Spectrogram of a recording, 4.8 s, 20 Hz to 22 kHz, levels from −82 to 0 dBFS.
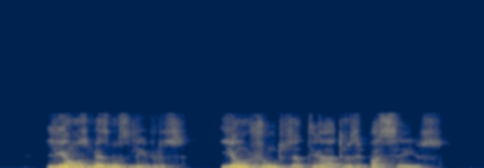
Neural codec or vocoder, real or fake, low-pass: codec, 16 kHz, 6 kbps, DAC; fake; 7.2 kHz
